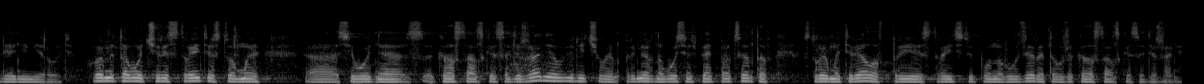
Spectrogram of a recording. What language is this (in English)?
Kazakh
